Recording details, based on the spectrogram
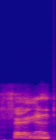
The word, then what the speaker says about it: Fahlo: Well, my cousin got me this cute, like, it's the brand or the name is called like Follow, but it's spelled F-A-H-L-O.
